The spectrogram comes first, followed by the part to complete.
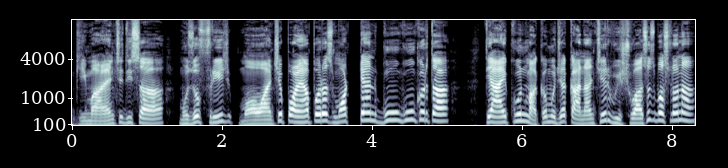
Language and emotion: Goan Konkani, surprised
